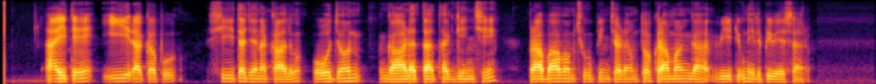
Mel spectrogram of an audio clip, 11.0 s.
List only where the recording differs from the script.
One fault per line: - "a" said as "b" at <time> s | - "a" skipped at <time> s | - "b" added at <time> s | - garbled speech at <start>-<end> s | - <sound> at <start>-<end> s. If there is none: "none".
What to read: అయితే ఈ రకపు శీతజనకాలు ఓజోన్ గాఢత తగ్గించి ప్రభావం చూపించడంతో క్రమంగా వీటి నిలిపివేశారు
none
